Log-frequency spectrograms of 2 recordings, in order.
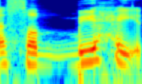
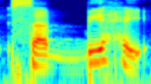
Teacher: huruf Sin adalah ketika fathah dibaca dalam keadaan yang tipis karena bukan vokal O yang dihasilkan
